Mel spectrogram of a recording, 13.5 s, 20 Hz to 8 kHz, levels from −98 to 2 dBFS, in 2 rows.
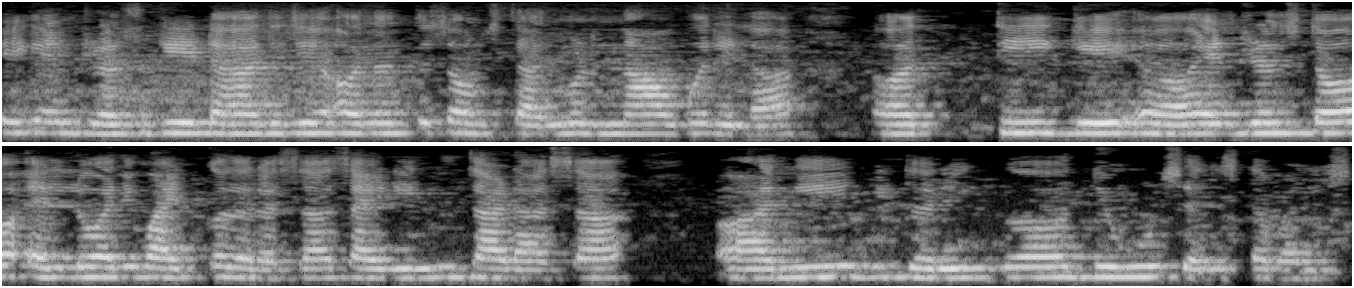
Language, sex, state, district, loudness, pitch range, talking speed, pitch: Konkani, female, Goa, North and South Goa, -16 LUFS, 200-220 Hz, 140 wpm, 210 Hz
